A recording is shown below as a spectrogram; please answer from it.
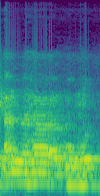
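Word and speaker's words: أَلْهَاكُمُ: Maka dibacanya hamzahnya harus jelas. Contoh, A'udzu billahi minasy syaithanir rajim. Bismillahirrahmanirrahim. Alhaakumut takatsur. Nah, hamzahnya harus dibaca jelas karena ini hamzahnya hamzah fiil.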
